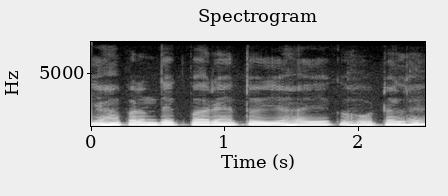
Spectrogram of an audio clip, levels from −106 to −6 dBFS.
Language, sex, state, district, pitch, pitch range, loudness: Hindi, male, Bihar, Patna, 150 Hz, 140-160 Hz, -11 LUFS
